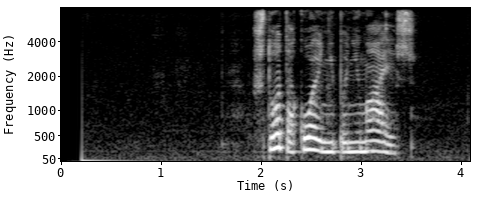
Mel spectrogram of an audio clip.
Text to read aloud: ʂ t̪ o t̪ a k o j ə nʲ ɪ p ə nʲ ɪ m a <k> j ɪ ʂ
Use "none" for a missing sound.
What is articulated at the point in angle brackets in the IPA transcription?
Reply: none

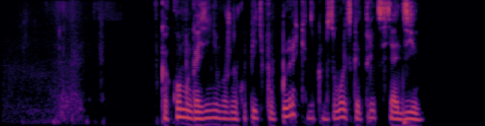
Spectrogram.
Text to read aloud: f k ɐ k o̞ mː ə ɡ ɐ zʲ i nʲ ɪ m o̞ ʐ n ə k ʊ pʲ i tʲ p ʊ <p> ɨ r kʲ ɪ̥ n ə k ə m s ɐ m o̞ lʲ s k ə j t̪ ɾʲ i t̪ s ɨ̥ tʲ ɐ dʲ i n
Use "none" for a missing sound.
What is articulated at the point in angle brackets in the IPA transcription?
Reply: p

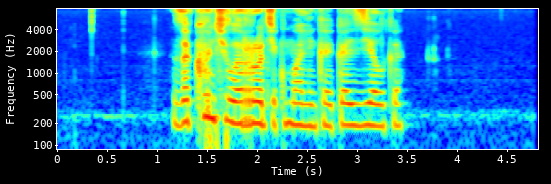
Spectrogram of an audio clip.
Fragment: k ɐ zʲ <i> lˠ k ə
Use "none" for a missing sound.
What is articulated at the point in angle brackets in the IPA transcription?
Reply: e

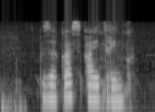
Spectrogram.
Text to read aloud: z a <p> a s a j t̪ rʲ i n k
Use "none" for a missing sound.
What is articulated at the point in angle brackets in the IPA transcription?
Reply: k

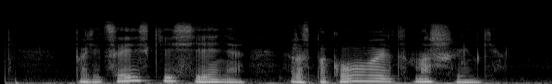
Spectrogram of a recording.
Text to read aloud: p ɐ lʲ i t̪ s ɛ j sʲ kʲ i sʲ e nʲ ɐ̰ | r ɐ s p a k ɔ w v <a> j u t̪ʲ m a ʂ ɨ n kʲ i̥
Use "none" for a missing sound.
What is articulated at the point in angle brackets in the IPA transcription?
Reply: ɐ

